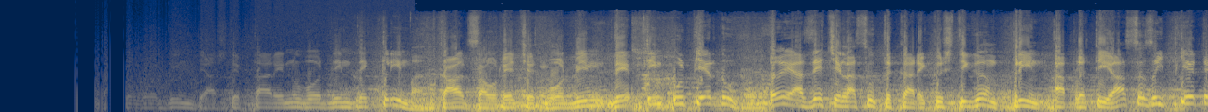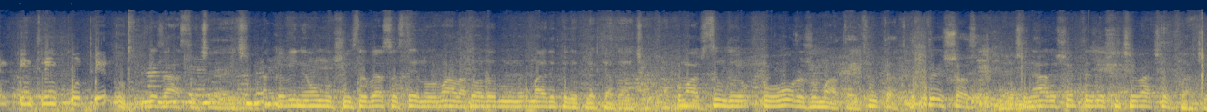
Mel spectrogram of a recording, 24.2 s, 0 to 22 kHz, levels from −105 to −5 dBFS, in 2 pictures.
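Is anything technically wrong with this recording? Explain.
Yes. The fade-in at the start has truncation distortion on a fade, from 0.0 to 4.14 s. Here the fade rises smoothly in level, but the gain stage kept too few bits and added no dither. The coarseness fits about 9-bit resolution. Near the bottom of the fade, the waveform collapses into a few square steps. From 0.0 to 3.15 s the sound is gritty.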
